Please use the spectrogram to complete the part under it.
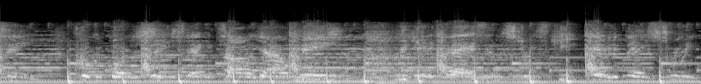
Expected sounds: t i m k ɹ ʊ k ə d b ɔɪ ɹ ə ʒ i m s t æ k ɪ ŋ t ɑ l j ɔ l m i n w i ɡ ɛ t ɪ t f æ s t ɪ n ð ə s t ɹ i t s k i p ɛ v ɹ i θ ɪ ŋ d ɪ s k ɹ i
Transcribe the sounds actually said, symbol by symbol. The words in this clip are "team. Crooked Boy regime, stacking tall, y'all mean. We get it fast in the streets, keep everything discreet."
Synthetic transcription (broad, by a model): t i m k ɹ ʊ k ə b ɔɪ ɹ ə s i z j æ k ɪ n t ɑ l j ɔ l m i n w i ɡ ɛ t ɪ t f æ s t ɪ n ð ə s t ɹ i t s k i p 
